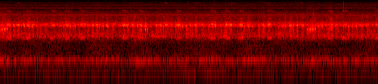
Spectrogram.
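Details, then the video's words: Frogs after a storm in the Green Corridor, Singapore, fill the air with a loud, seamless chorus of rattling croaks and trills, rising and falling slightly in intensity above a low constant hum. "Frogs after Storm"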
